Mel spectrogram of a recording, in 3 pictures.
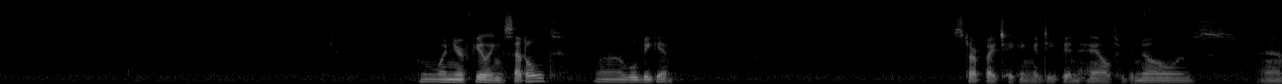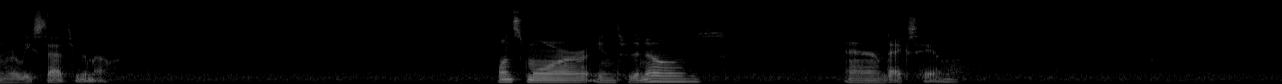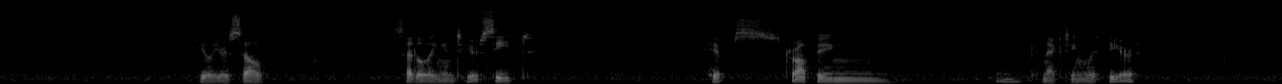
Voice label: meditation guided sound; progressive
